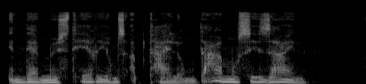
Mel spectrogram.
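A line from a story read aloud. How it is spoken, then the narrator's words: Whispered. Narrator (German): flüsterte Harry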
